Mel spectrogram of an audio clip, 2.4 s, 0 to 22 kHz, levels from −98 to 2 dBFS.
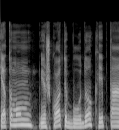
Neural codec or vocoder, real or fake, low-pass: none; real; 10.8 kHz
